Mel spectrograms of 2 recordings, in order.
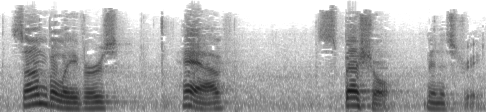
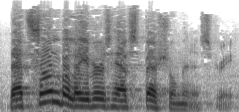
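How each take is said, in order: First: "Some believers" then pause, "have" then pause, "special ministry" spaced out; slow dictation. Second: Said in the usual way. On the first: Shown as a demonstration. Teacher to class taking notes, slow spaced dictation. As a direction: dictate it phrase by phrase for note-taking. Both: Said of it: "teacher restating for notes".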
